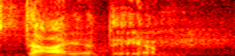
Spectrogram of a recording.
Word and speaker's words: diadem: This is not the Greek word you're probably thinking of for crown, which is diadem. Diadem is the way we would pronounce it.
